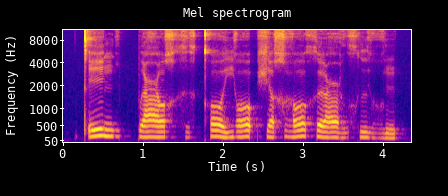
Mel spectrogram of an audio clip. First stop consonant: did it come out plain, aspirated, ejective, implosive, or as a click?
ejective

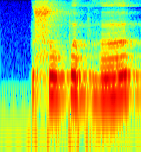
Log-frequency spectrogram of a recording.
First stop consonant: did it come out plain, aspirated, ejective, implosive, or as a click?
plain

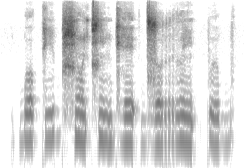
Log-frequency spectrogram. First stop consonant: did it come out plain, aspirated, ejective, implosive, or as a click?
implosive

